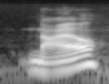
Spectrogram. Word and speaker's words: Niall: He said it's like the river. Niall.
